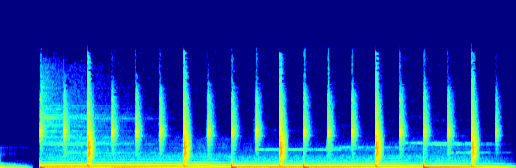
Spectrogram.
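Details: Music with a steady low tone and sharp drum-machine hits about every half second, no animal voice heard.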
